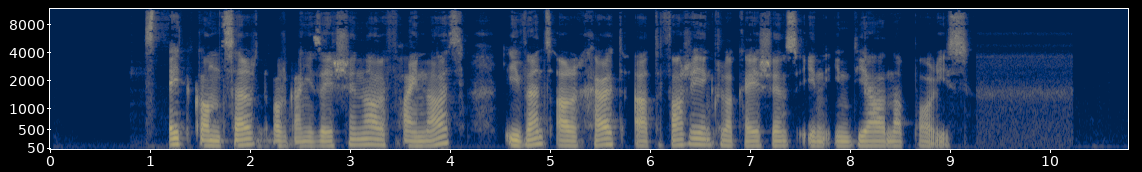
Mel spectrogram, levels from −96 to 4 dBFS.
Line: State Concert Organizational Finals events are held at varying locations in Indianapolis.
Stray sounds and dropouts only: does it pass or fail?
pass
